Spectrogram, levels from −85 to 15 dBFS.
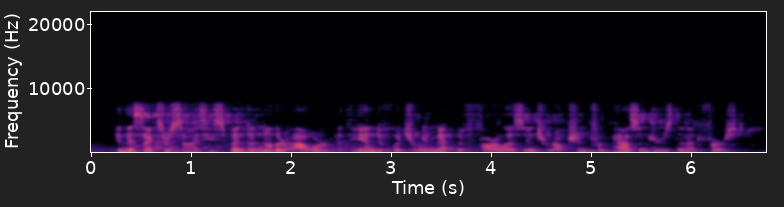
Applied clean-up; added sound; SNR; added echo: classical method WPE with log-MMSE.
